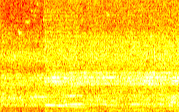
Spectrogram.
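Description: Busy street noise of a celebrating crowd: many voices shouting together over motorcycle and auto-rickshaw engines running in slow traffic.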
